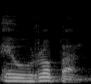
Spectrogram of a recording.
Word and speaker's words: Europa: only pronounce the you the same rule applies to the word europa which of course comes into english as europe the combination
